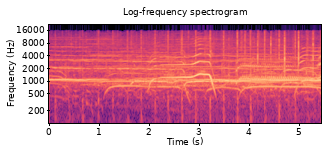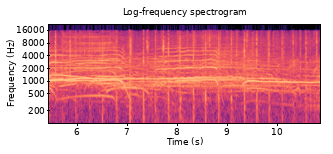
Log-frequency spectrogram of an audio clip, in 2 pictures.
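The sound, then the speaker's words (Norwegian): A large crowd roars and cheers in celebration as the verdict convicting Chauvin on all three counts is announced, many voices shouting and whooping over one another with scattered clapping, staying loud and dense throughout. “Og så kom eh, dommen, og da brøt det ut et sånt kollektivt eh, gledesbrøl i hele denne forsamlingen.”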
